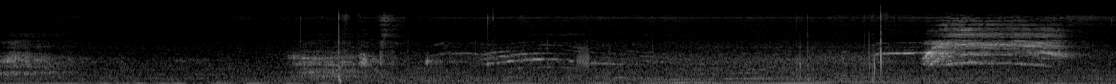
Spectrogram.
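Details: Domestic cat responding to other cats' noises: scattered short tonal mews and clicks, then a louder harsh, bright yowl near the end, with faint room noise behind.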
